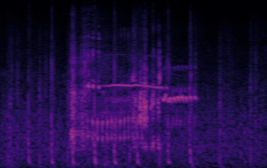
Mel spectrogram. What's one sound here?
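A large bird cries overhead.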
